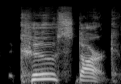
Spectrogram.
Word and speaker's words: Koo Stark: Koo Stark, like Tony Stark, but her first name is spelled Koo.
